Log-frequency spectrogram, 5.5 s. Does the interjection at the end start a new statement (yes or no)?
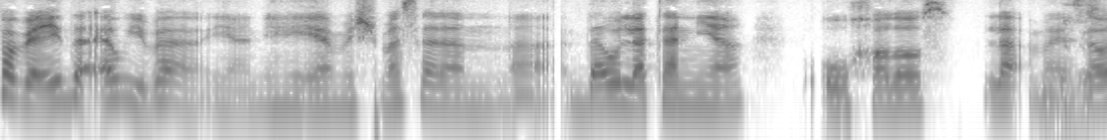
no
